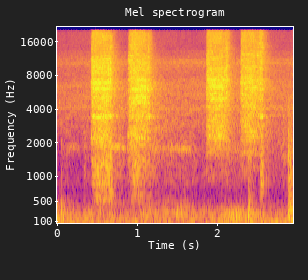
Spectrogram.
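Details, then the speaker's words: Turbo LFX-swapped Volvo 240 wagon, engine off, testing wastegate actuators: four short, sharp bursts of hissing air as pressure bleeds off. One cheap wastegate locked open. "oh that's weird it's locked up it's got a problem it's open it's locked open"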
